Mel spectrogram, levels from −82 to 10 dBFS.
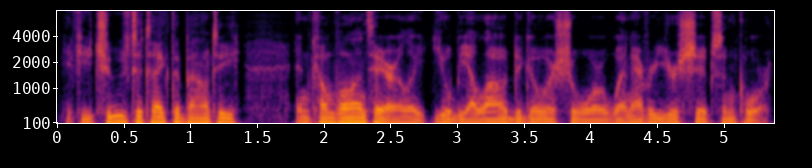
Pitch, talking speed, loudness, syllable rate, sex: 95 Hz, 235 wpm, -16 LUFS, 6.8 syllables/s, male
